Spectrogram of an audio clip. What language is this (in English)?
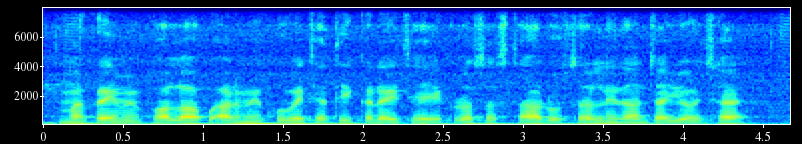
Maithili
